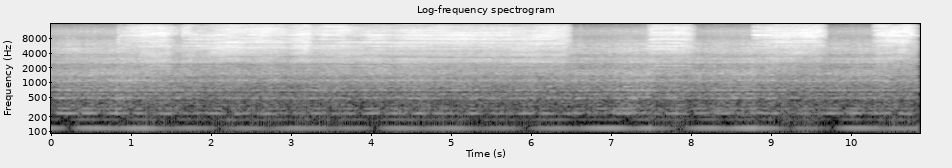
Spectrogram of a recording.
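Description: Small benchtop belt sander running with a steady motor hum while a piece of sheet metal is pressed against the moving belt in passes: a long hissing grind starting about a second in, then two shorter passes near the end with the bare motor hum in the gaps.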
